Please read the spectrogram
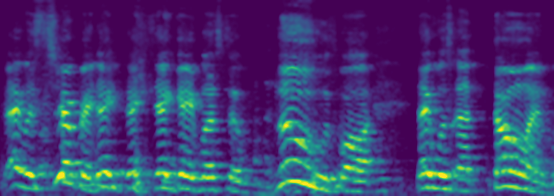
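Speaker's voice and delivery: loud, high, laughing excitement; excited laughing. Real, not acted. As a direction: relive it, half laughing and loud. Laughing, excited retelling of fight.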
